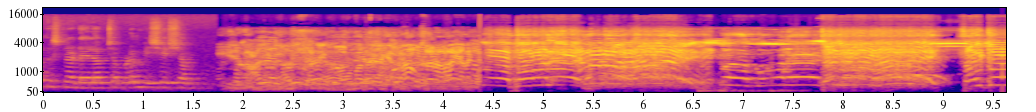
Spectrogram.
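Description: A crowd of men and women chant slogans loudly outdoors.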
